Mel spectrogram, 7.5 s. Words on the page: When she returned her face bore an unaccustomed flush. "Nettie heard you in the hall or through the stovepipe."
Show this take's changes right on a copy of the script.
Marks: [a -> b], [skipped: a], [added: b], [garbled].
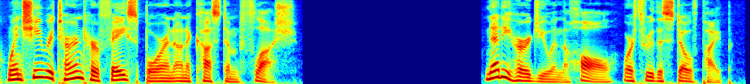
When she returned her face bore an unaccustomed flush. "Nettie heard you in the hall or through the stovepipe."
